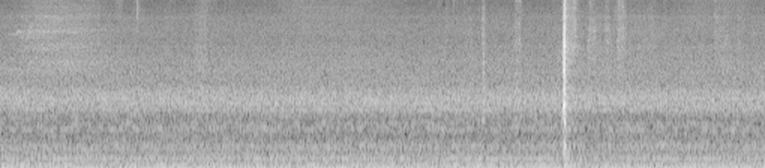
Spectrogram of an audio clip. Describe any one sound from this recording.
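A metal pick scrapes and clicks against a drive's metal casing.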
